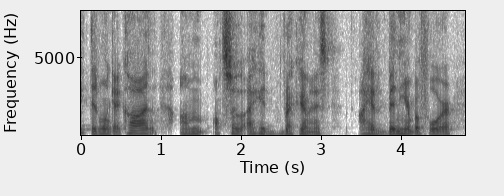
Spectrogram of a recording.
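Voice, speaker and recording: A man giving a casual post-game interview as a player, thinking aloud in a halting way. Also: medium pitch, darkish tone.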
